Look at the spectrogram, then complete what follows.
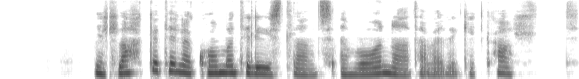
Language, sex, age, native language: Icelandic, female, 50-59, Icelandic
